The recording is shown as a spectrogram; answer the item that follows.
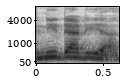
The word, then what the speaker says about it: Cnidaria: তারপরে নিডারিয়া, সিটা উচ্চারণ হবে না, CNIDARIA।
